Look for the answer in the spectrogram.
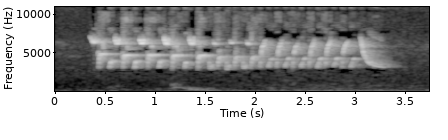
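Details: Canary singing a rapid, even trill of high, repeated notes lasting about three seconds, ending in a quick downward sweep; a faint low murmur sits beneath.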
